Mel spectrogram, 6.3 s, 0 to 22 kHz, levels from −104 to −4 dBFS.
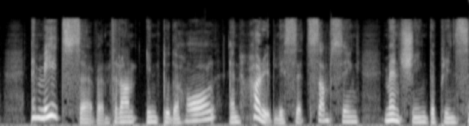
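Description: At 5.51 s the speech is hit by a brief burst of damaged data in the compressed stream. A short run of corrupted bytes makes the decoder misread the affected frame and lose sync until it finds the next valid header, producing a quick glitch lasting about 18 ms.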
